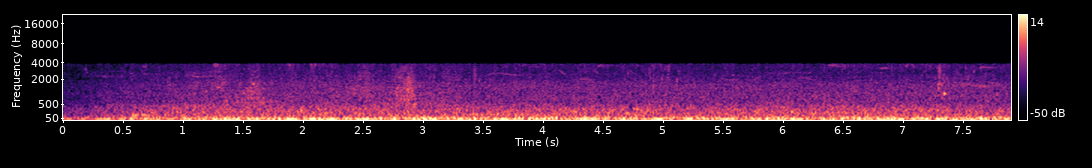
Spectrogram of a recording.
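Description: ocean waves

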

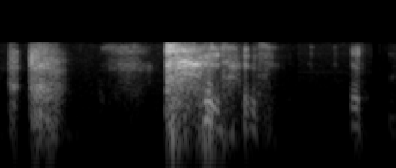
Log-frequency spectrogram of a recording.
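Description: throat clearing

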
